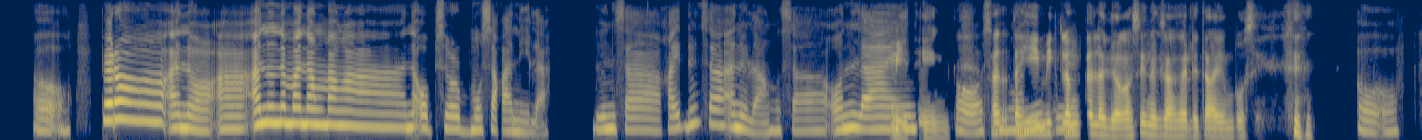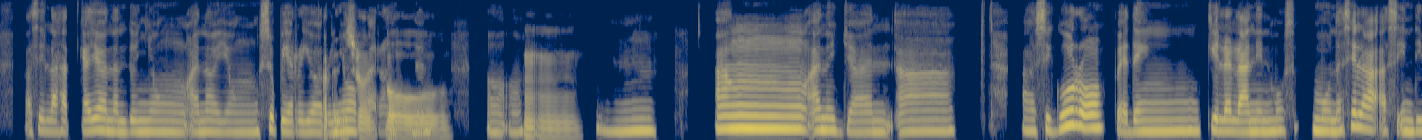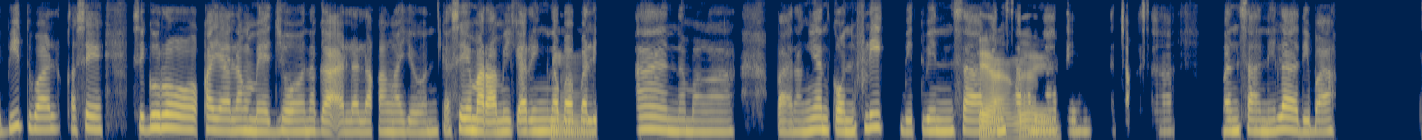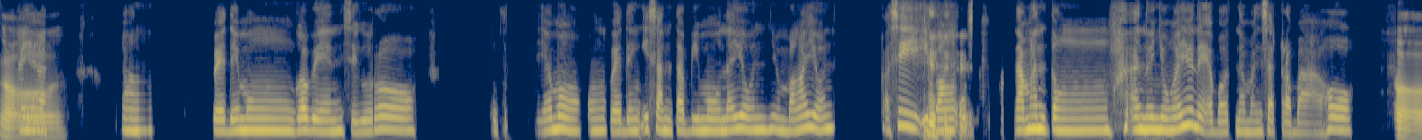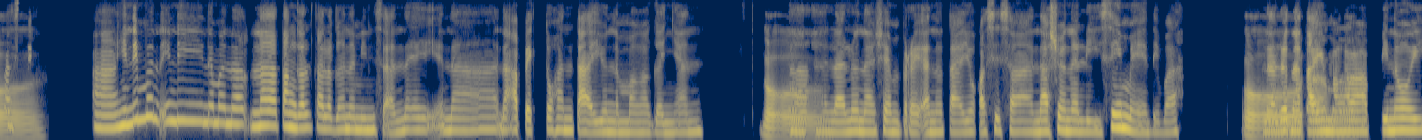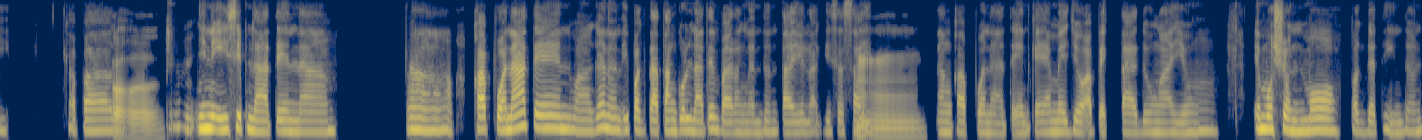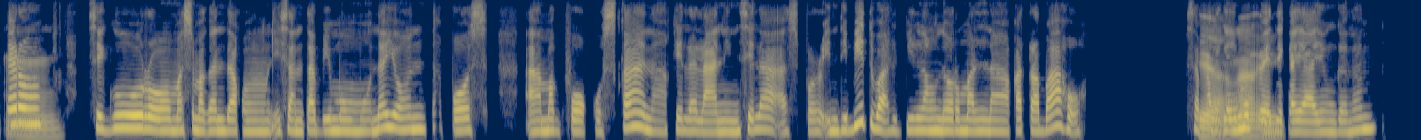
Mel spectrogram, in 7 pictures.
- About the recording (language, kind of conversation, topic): Filipino, advice, Paano ako makikipag-ugnayan sa lokal na administrasyon at mga tanggapan dito?
- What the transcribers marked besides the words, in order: other background noise; chuckle; tapping; chuckle; laughing while speaking: "ano nyo"; in English: "nationalism"; throat clearing; stressed: "emosyon mo"; in English: "as for individual"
